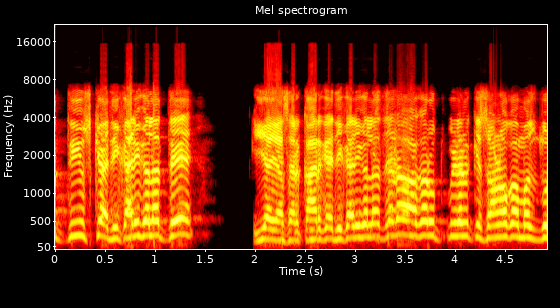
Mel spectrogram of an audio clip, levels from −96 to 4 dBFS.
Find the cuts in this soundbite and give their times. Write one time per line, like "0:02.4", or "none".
0:03.3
